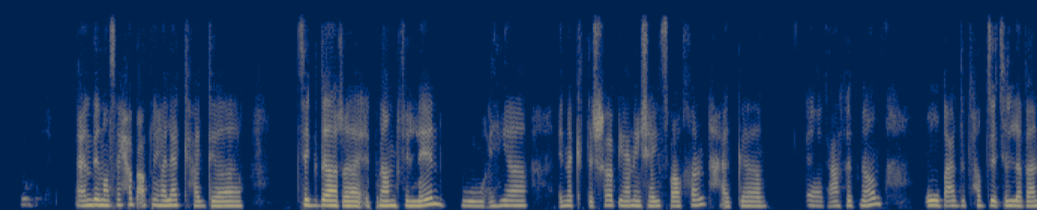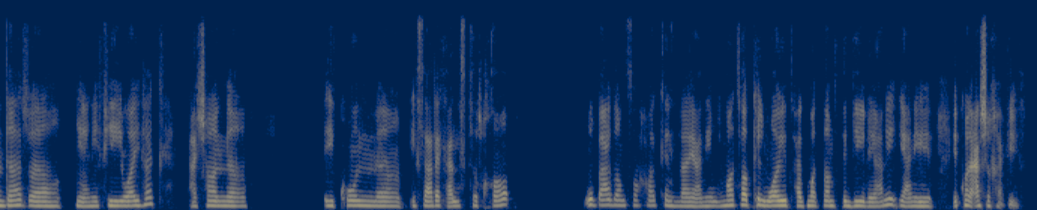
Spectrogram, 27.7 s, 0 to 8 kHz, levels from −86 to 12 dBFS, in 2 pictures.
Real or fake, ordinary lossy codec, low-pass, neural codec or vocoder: fake; none; 7.2 kHz; codec, 24 kHz, 3 kbps, HILCodec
